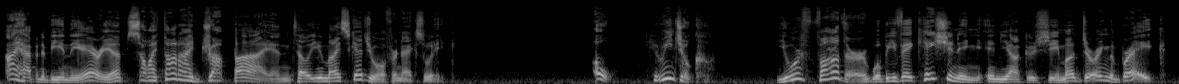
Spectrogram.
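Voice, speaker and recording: An actor playing a breezy, genial chairman in a video game, smooth, theatrical and casually persuasive. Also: on the high side, wildly swooping pitch, moderate pace. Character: breezy, genial adult male school club chairman.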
